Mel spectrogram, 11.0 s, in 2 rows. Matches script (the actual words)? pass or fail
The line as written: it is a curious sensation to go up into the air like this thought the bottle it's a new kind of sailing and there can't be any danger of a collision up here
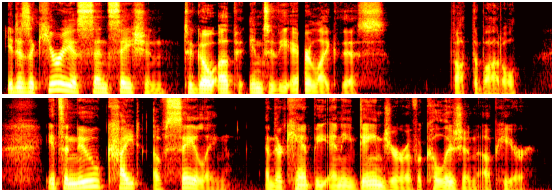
fail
